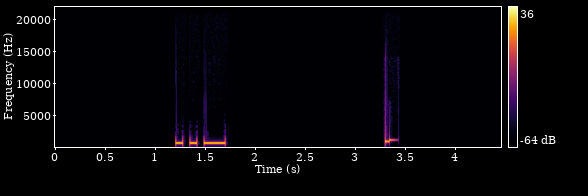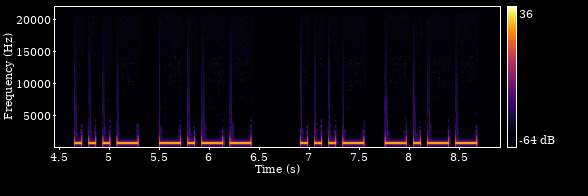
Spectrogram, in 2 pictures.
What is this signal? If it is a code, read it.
Morse code, heard as a keyed tone, about 17 wpm, 700 Hz. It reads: U VY VY
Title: Abbreviations Repeated 3x - 17wpm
